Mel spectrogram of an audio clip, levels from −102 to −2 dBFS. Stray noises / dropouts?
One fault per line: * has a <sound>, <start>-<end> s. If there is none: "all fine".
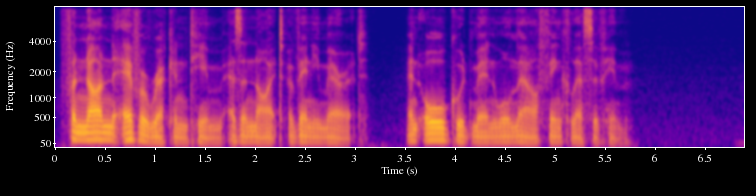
all fine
